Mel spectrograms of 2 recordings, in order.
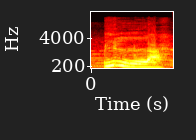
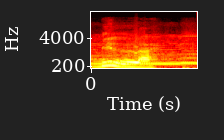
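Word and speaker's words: بالله: bacaan dulu perfect ya karena ada lafadz Allah yang didahului oleh huruf kasrah jadi membacanya itu tipis Billah listrik Billah lalu selanjutnya ada penggalan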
